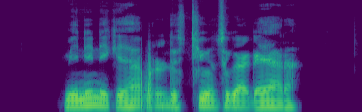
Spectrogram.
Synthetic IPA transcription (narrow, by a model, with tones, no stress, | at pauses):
meː˨neː˦neː˨keː˨haː˦ɸɐ˦rda˨t͡ʃiː˦wɔ˨nsu˦ɡaː˨ɡa˨jaː˦˨ɽaː˦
